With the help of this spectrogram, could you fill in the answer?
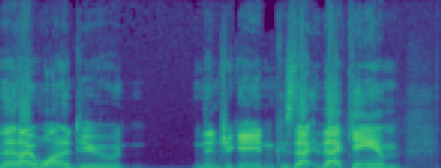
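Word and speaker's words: Ninja Gaiden: Ninja gayen right there I always say it like that I I said it like that until I saw the guy going ninja gayen in the Wizard and then I was like I'm saying it wrong wrong my whole life mean that was that was the first indication that I was saying it wrong but it's just that's it's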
